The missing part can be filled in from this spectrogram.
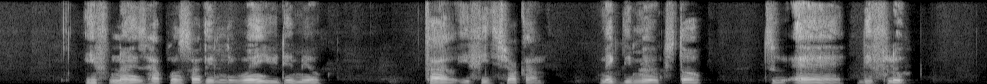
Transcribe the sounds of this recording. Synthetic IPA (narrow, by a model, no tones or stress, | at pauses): ifnaɪsɦapɔ̃nsadɛ̃nliwɛ̃njudemjɔk | kʰːaifitʃɔkãmː | ek̚dəmjɔkstɔp̚ | tʰuɛdeflo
